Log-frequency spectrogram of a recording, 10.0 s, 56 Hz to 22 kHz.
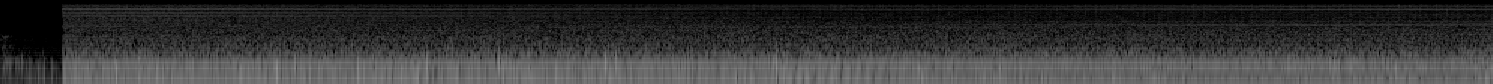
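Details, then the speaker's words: Loud, steady low mains buzz that never changes pitch from an early-2000s Sony mini stereo amplified speaker (SA-N11, system HCD-T1/TC-TX1), amplifier module on mains; owner pretty sure the power transformer is buzzing, not the speakers or lights. "thing is buzzing like crazy and I'm pretty sure it's the transformer in there that's annoying"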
